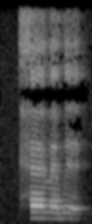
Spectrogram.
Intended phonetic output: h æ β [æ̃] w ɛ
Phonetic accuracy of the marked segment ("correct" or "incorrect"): incorrect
